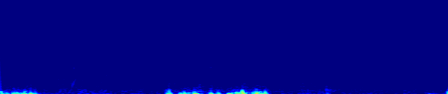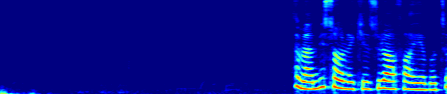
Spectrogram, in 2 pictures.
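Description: Thread rustles softly as it is pulled through cloth with a needle.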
